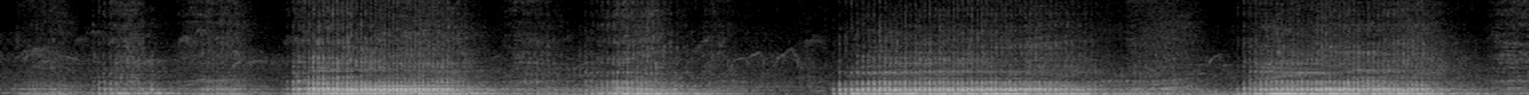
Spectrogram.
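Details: Male lion under attack from female lions, giving loud, harsh, rumbling roars and snarls in three long bursts of about a second each, with short quieter gaps and breathy growls between.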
